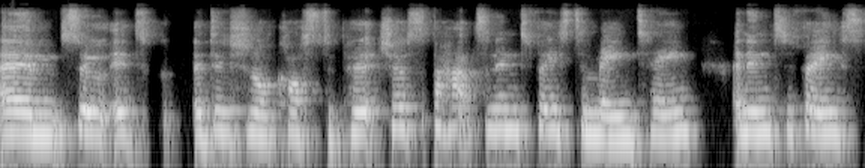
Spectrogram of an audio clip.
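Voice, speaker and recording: At a moderate pace, a woman talks in a somewhat breathy voice with monotone, flat intonation. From Isle of Man. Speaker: hotel tech sales specialist. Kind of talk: webinar presentation.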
